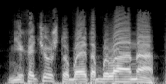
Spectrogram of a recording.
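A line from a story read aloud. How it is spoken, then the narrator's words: Growl. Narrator (Russian): прорычал Кел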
